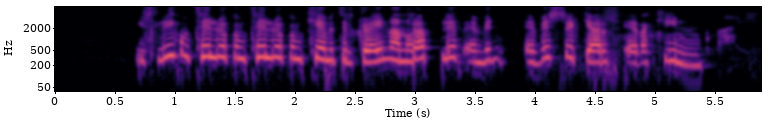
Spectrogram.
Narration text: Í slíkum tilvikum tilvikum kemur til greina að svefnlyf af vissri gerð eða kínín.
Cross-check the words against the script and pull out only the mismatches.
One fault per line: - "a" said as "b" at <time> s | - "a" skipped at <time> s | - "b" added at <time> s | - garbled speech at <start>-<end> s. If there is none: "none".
none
